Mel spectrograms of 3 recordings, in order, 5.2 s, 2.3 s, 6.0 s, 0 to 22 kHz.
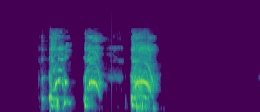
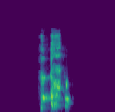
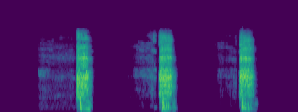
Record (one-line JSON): {"three_cough_length": "5.2 s", "three_cough_amplitude": 30767, "three_cough_signal_mean_std_ratio": 0.39, "cough_length": "2.3 s", "cough_amplitude": 28089, "cough_signal_mean_std_ratio": 0.33, "exhalation_length": "6.0 s", "exhalation_amplitude": 32453, "exhalation_signal_mean_std_ratio": 0.3, "survey_phase": "beta (2021-08-13 to 2022-03-07)", "age": "45-64", "gender": "Male", "wearing_mask": "No", "symptom_none": true, "smoker_status": "Never smoked", "respiratory_condition_asthma": false, "respiratory_condition_other": false, "recruitment_source": "Test and Trace", "submission_delay": "1 day", "covid_test_result": "Negative", "covid_test_method": "LAMP"}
